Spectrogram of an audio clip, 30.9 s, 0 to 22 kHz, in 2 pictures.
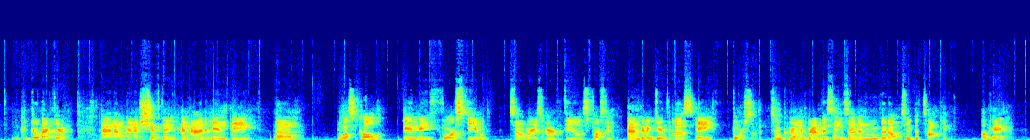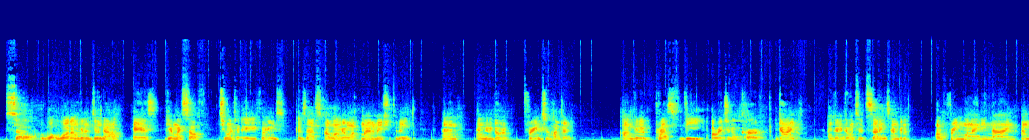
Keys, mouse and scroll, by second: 11.9 g, 14.9-15.9 middle drag, 15.9-16.5 scroll, 18.5-20.9 drag, 21.9 space, 23.4-25.8 drag, 29.0 Left.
